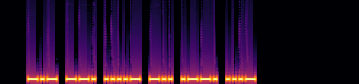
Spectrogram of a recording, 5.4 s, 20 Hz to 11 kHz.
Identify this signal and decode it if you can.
Morse code, heard as a keyed tone, about 25 wpm, 700 Hz. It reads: KG4DPV
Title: USA Call Signs - 6 Characters - 25wpm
